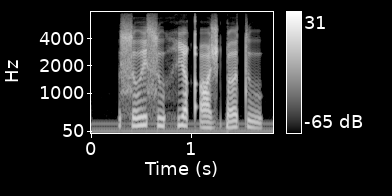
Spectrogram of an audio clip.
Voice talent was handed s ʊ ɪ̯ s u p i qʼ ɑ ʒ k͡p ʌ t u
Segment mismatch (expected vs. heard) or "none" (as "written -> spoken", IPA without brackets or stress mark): p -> h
